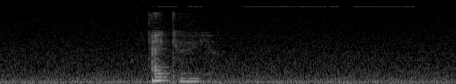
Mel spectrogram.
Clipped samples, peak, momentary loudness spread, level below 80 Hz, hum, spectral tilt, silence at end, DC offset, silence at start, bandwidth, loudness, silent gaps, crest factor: under 0.1%; -16 dBFS; 15 LU; -52 dBFS; none; -5.5 dB/octave; 0 s; under 0.1%; 0 s; 16.5 kHz; -40 LUFS; none; 24 dB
